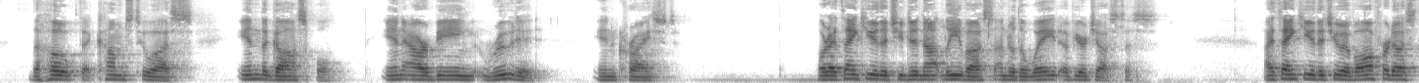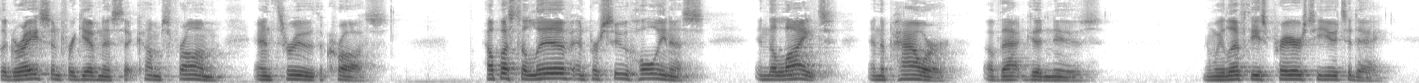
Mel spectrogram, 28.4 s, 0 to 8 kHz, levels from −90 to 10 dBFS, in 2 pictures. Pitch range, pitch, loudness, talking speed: 120-150 Hz, 135 Hz, -24 LUFS, 160 wpm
